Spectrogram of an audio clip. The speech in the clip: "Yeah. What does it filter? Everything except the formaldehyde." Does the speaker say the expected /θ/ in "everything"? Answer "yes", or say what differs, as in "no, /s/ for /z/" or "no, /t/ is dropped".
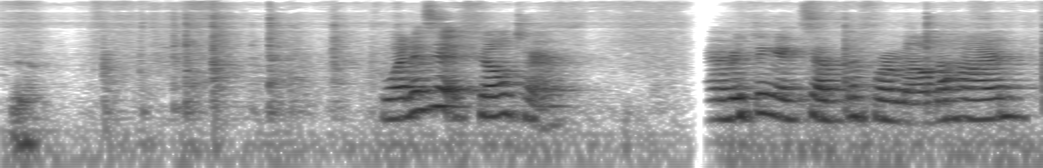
yes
